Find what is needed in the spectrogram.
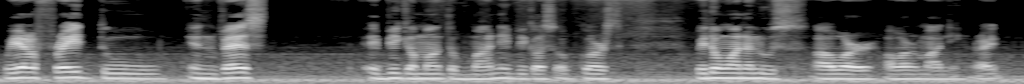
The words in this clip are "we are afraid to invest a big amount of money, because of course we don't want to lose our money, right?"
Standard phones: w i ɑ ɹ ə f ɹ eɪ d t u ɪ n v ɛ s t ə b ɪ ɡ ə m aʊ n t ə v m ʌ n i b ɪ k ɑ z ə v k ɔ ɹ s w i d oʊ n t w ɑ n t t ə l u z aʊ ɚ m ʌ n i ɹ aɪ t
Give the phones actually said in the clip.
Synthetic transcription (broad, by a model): w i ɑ ɹ ə f ɹ eɪ d t u ɪ n v ɛ s t ə b ɪ ɡ ə m aʊ n t ə v m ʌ n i b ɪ k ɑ s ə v k ɔ ɹ s w i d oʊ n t w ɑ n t t ə w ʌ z aʊ ɚ m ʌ n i ɹ aɪ t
